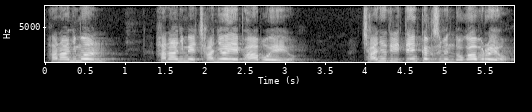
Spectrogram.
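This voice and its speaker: A middle-aged man preaching a lively, folksy sermon as pastor, leading his congregation and acting out short everyday voices. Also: very high voice. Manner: folksy, acts out quick voices of fathers and teachers, leads congregation responses.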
